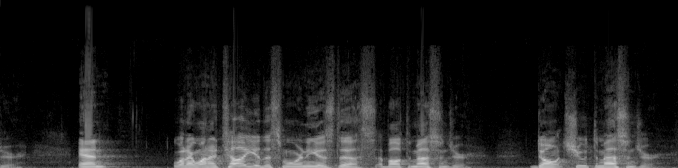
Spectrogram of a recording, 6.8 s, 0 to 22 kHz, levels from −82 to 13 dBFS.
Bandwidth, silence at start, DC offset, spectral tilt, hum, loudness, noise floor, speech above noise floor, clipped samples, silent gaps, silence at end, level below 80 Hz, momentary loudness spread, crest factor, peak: 15 kHz; 0 s; under 0.1%; -5.5 dB/octave; none; -15 LUFS; -52 dBFS; 37 dB; under 0.1%; none; 0.2 s; -42 dBFS; 15 LU; 16 dB; 0 dBFS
